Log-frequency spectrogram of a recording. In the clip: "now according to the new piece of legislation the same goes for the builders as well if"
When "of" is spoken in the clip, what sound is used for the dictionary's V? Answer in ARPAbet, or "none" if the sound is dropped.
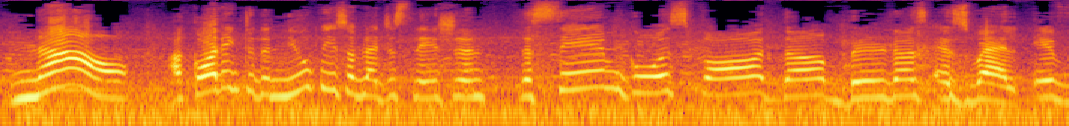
V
